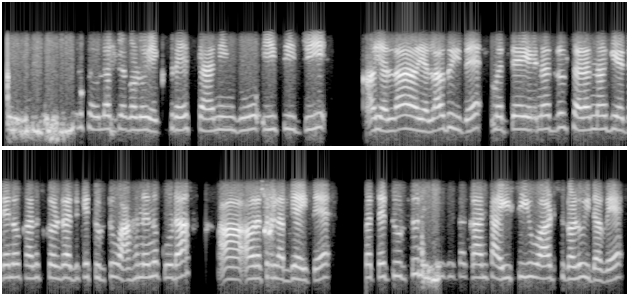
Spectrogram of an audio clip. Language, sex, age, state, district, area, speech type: Kannada, female, 18-30, Karnataka, Tumkur, urban, conversation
